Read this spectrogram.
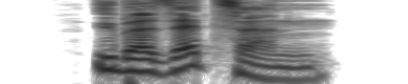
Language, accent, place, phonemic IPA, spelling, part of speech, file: German, Germany, Berlin, /ˌyːbɐˈzɛtsɐn/, Übersetzern, noun, De-Übersetzern.ogg
- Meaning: dative plural of Übersetzer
